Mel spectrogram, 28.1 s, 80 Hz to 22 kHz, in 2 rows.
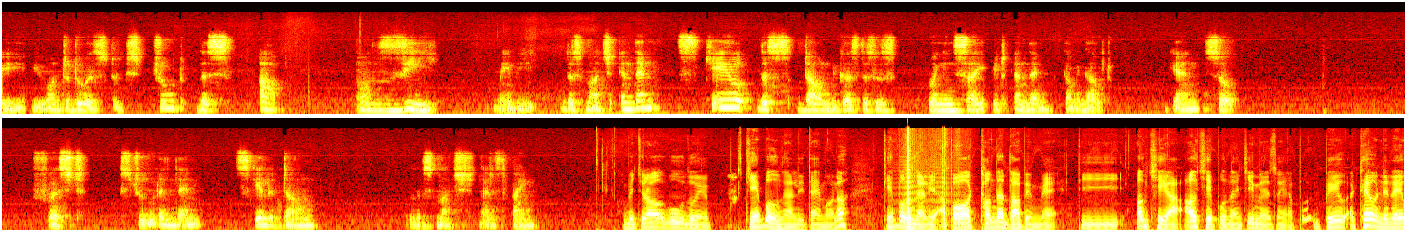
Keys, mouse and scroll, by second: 1.9 e, 13.3 s.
